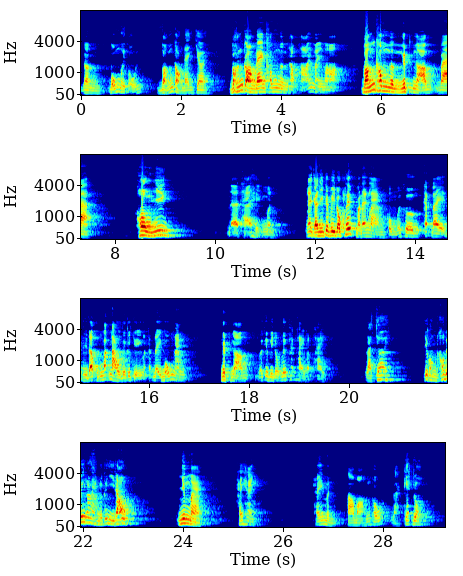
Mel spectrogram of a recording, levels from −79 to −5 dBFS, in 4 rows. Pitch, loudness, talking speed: 185 Hz, -21 LUFS, 185 wpm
